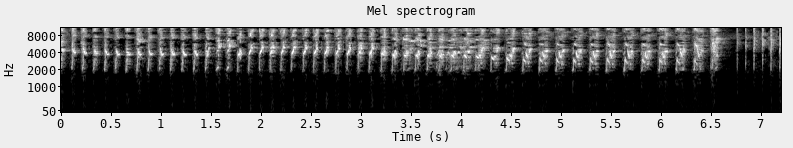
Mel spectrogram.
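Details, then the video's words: Continuous rapid chattering from lovebirds of sky blue opaline and green opaline colouring: a fast, buzzy stream of high notes, several per second, ending in a brief pause and a few more notes. "Lovebirds chirping sounds"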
